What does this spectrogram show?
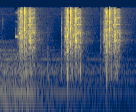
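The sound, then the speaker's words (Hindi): A camera shutter clicks three times in steady succession, each snap crisp, with a low, sustained musical drone humming underneath. “और पूरे वक्त कैमरा की एक आवाज होती रही”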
